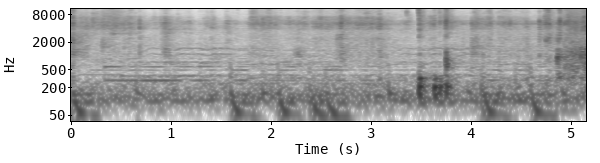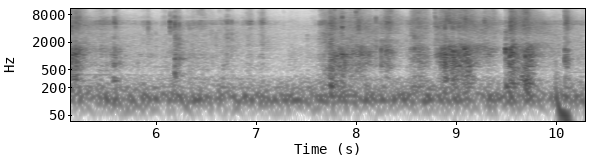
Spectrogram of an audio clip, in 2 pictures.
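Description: Rustling and crinkling of a tripod's fabric carry bag and plastic wrapping as it is unpacked by hand, loudest about five seconds in and again near the end. Quiet background music plays underneath.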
